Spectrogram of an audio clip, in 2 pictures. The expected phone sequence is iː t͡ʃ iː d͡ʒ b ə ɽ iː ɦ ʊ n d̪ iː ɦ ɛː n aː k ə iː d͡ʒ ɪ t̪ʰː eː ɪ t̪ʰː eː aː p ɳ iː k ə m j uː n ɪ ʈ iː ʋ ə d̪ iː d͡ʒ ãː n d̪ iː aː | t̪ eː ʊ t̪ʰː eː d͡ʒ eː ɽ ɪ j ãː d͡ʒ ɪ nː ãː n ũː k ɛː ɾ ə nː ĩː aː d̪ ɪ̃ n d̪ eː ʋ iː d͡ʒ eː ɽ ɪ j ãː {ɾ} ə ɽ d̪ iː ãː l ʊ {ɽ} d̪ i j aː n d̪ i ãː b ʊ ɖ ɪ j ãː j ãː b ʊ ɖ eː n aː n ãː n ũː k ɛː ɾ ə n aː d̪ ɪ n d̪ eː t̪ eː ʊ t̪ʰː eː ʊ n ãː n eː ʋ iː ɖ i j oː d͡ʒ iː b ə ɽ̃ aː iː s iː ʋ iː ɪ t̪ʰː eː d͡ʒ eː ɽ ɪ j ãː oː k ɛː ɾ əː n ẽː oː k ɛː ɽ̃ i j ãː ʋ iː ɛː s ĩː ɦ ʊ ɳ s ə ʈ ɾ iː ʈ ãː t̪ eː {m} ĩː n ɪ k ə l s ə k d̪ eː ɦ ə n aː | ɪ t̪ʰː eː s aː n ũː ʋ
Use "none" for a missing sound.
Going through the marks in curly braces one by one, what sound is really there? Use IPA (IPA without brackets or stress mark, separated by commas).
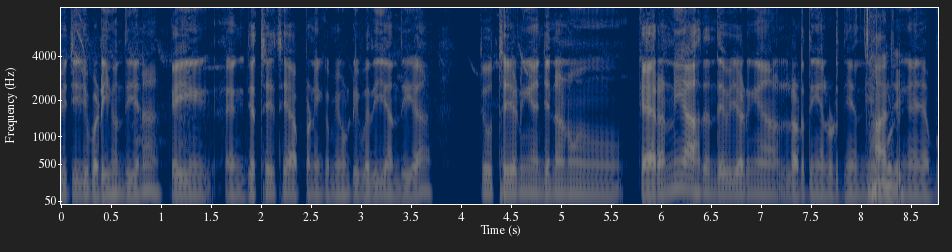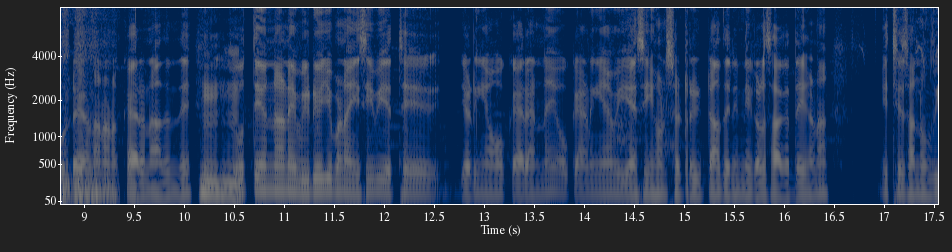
l, ɽ, n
